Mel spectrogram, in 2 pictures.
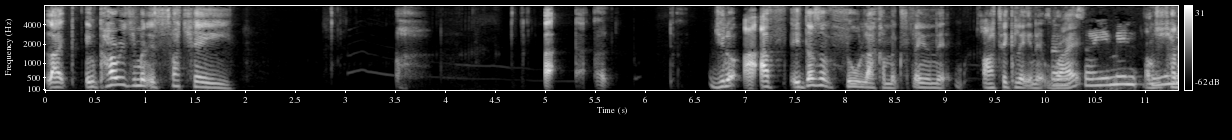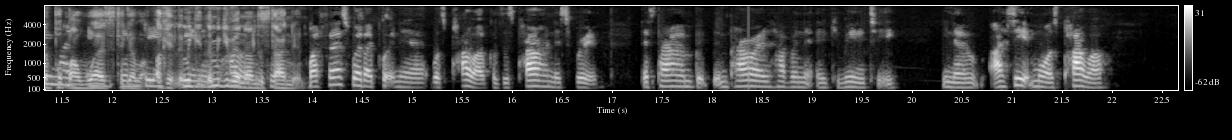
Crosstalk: present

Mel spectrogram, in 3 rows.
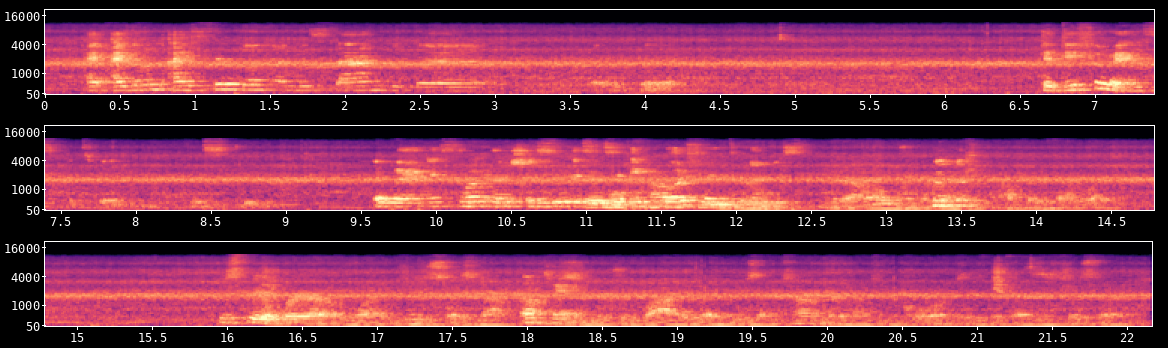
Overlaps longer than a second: present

